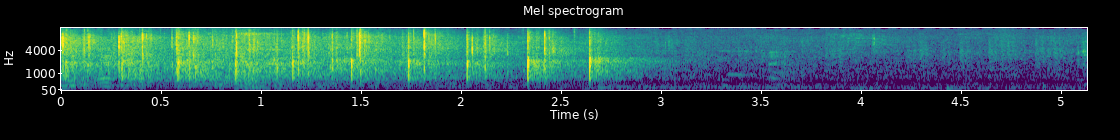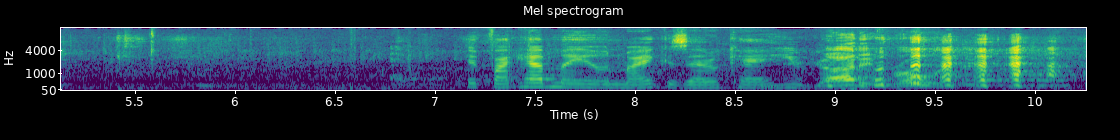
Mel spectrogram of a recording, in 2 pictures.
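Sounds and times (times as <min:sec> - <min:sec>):
audience clapping: 0:00.0 - 0:03.0
speech: 0:07.2 - 0:10.2.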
